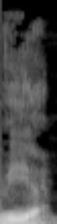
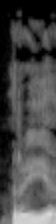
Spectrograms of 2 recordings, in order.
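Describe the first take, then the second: First: The word begins with a W sound. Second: The word begins with an R sound. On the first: This is how a person who cannot pronounce R says it. The speaker calls it wrong. "میگه ویه" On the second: This is the word the person intends to say. The speaker calls it right. "میخواد بگه ریه"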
